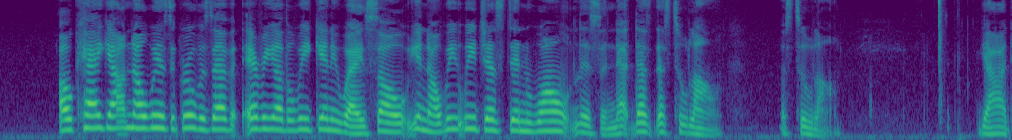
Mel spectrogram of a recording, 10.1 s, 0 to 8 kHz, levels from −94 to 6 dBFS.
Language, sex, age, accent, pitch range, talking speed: English, female, 40-59, American, 130-200 Hz, 165 wpm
